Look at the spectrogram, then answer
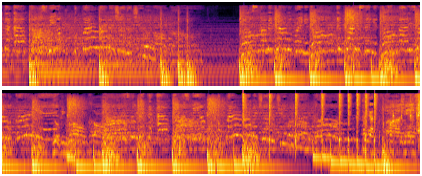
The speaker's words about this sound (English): now listen to the hardest DJ in North Carolina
